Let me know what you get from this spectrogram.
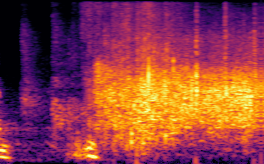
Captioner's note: audience applauding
